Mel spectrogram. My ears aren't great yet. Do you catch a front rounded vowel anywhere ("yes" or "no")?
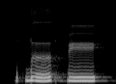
yes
